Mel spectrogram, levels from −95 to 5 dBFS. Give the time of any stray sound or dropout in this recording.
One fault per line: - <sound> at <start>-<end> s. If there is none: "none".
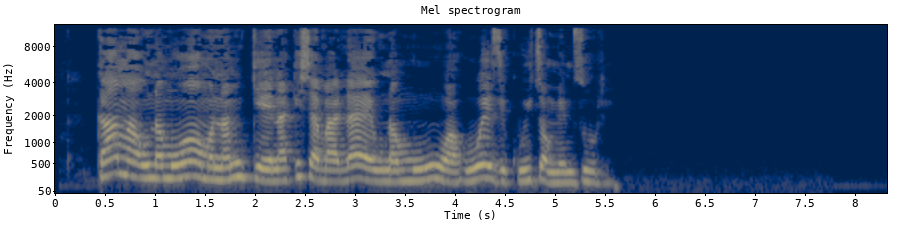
none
